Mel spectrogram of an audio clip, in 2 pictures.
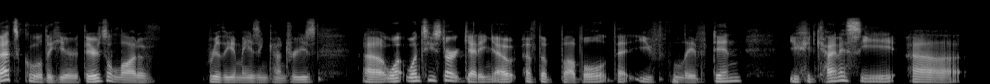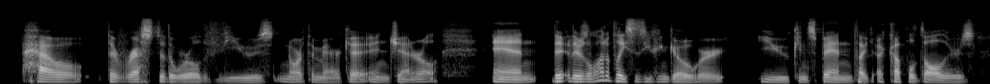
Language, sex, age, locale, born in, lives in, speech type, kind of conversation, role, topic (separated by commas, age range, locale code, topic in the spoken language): English, male, 25-29, en-CA, Canada, Canada, conversation, unstructured, none, What is one new thing you learned this week?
